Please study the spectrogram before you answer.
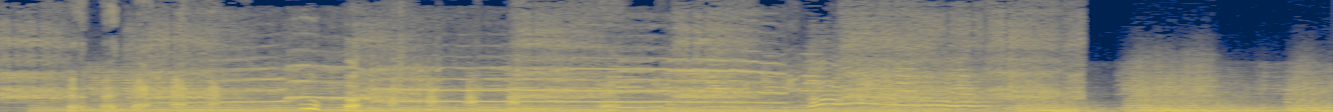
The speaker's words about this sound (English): He's been talking, I think, to a raven, some kind of bird is calling to him, and he is reciting the poem, The Raven.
